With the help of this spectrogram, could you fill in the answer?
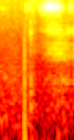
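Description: A freshly applied acrylic nail enhancement is tapped once, giving a single short, dull click with very little ring. The sound shows the acrylic has set and hardened, ready for filing.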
